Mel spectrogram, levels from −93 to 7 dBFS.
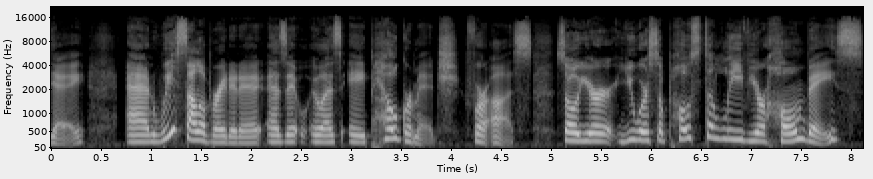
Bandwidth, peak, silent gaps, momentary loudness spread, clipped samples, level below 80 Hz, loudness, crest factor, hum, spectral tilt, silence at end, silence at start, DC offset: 16.5 kHz; -6 dBFS; none; 12 LU; under 0.1%; -68 dBFS; -26 LUFS; 20 dB; none; -3 dB/octave; 0 s; 0 s; under 0.1%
